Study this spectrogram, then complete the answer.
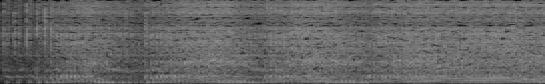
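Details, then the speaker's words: Motorcycle engine run completely out of oil, piston suspected seized, refilled with used oil: starts but revs loud and uneven with a ragged beat and harsh rattle, smoking heavily when hot; rough running after oil starvation. "Ini sudah bisa nyala. Nah tapi suaranya bosku ya, suaranya tuh kayak gini."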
